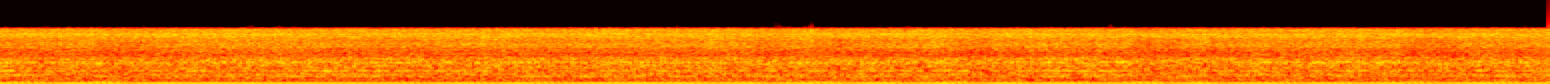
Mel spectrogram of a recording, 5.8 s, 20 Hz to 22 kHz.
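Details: 2006 Saab 9-3 2.0T after an engine rebuild: a low, uneven, hunting idle with a wavering throb and a faint hiss; it runs great with throttle. Rough idle, possibly vacuum-related, unconfirmed.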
